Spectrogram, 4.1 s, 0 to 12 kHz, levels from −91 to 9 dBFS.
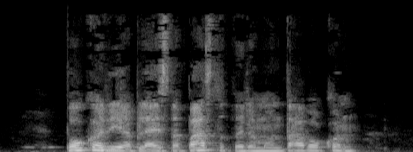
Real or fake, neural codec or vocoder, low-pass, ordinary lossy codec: real; none; 10.8 kHz; AAC, 32 kbps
